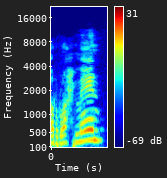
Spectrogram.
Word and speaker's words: الرحمن: في ألف صغيرة محطوطة فوق السين، يعني تحس إن هي ما بين السين والنون. طيب أنت بتكتبها عادي ما عدا كلمة طبعا اسم الله سبحانه وتعالى الرحمن، لأنها تنطق ألف وتكتب بالمنظر ده بالظبط.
